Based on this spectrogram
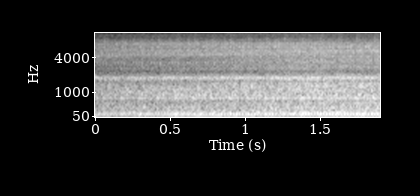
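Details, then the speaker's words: Oliver 770 tractor after the rebuilt carburetor reinstall; steady, low, even idle with no misses or knocks; declared fixed. "yeah we're going to say this is fixed so we're going to leave this one here"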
